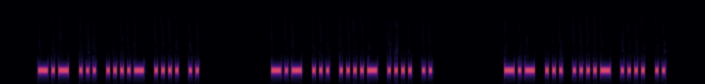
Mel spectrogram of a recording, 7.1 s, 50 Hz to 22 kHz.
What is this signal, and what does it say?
Morse code, heard as a keyed tone, about 36 wpm, 700 Hz. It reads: KS4HI KS4HI KS4HI
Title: USA Call Signs - 5 Characters - Repeated 3x - 35wpm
